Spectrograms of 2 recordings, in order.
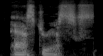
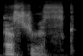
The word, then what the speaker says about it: asterisk: know what they are asteris Aster asteris asterisk that's how you say it fder fder what a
